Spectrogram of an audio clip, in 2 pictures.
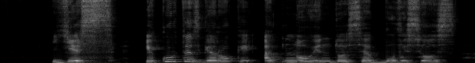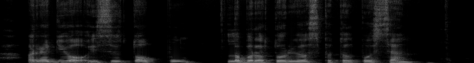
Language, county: Lithuanian, Vilnius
